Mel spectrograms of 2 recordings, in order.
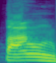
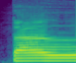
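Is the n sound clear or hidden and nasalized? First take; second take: clear; hidden. First: The n sound is pronounced clearly, not hidden. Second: The n sound is hidden and nasalized. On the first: The speaker calls it wrong. "jangan dibaca tang" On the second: The speaker calls it right. "tapi dibaca tang"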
